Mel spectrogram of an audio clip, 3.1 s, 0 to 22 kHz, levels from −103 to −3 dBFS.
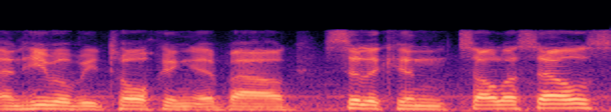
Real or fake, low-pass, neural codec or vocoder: real; 7.2 kHz; none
